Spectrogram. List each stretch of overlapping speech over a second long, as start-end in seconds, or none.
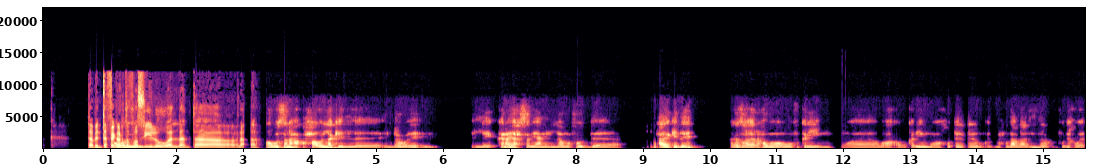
none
